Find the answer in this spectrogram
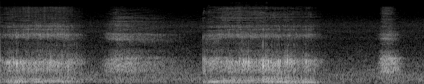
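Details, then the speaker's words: Imitated open-mouth snoring, demonstrating mouth-breathing snoring linked to frequent pharyngitis and laryngitis: loud, rough, rattling breaths repeated in quick succession through the open mouth. "밤에 잠을 자면서 코를 고는 거예요 어떻게 코를 고냐 입을 다물고 이렇게 코를 고는게"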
